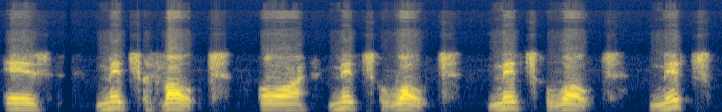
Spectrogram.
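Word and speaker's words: מצוות: a Mitzvah the plural of Mitsuwa right is mitzvotes or mitzvotes mitz wrote mits wrote right in the afro-semitic pointing but modern Hebrew mine we also circumnavigate that as in its vote mitzvot modern Hebrew mitzvot ancient pointing for our purposes where we going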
